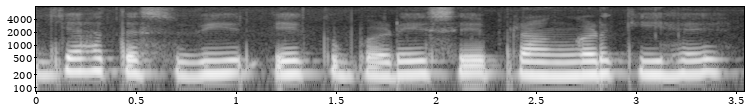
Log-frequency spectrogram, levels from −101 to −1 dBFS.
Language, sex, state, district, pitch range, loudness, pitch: Hindi, female, Uttar Pradesh, Lucknow, 205-220 Hz, -16 LUFS, 210 Hz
